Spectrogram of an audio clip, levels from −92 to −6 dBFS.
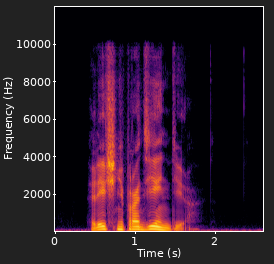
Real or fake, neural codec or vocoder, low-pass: fake; autoencoder, 22.05 kHz, a latent of 192 numbers a frame, VITS, trained on many speakers; 9.9 kHz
